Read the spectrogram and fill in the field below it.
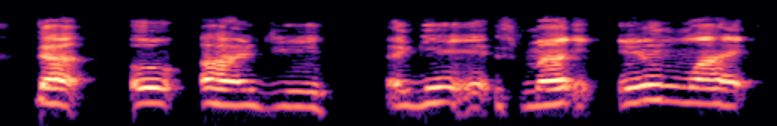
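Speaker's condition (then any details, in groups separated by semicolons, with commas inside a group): Cerebral palsy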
